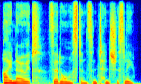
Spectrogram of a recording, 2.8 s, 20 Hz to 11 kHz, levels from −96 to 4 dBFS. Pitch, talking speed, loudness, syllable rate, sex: 200 Hz, 125 wpm, -17 LUFS, 4.4 syllables/s, female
